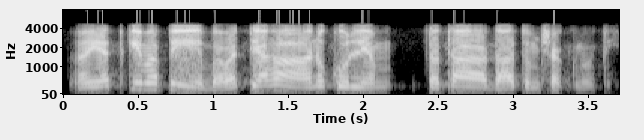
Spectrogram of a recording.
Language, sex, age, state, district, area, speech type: Sanskrit, male, 30-45, Karnataka, Bangalore Urban, urban, conversation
